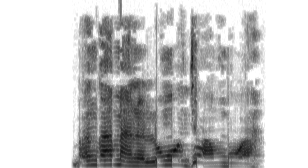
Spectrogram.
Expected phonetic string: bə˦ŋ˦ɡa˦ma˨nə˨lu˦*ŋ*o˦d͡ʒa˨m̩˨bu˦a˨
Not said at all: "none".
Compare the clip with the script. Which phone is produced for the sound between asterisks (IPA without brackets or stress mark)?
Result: ŋ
